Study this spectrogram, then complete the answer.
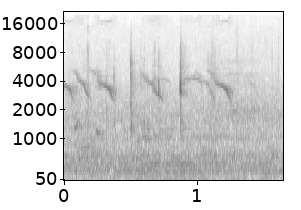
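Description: Chickens in the video game Slime Rancher 2 give soft, short clucks and chirps in a quiet ambient scene, with several faint calls scattered across the moment and no talking.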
